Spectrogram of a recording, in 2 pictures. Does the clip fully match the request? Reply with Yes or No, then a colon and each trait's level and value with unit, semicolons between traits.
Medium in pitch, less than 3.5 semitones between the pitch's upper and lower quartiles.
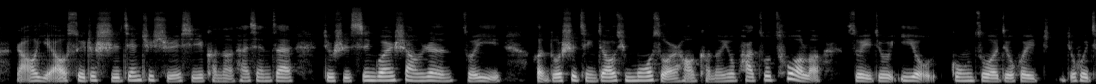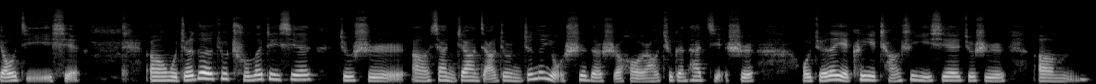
Yes: medium, 175 Hz; average, 3.1 semitones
